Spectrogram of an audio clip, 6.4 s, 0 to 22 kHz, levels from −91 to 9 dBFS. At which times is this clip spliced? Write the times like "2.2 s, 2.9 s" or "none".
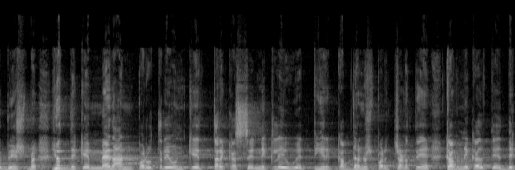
none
